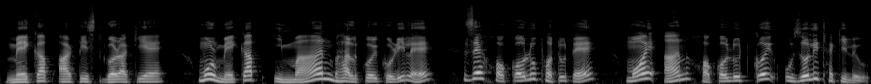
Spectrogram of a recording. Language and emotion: Assamese, happy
